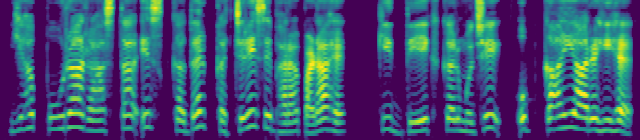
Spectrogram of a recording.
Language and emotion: Hindi, disgusted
